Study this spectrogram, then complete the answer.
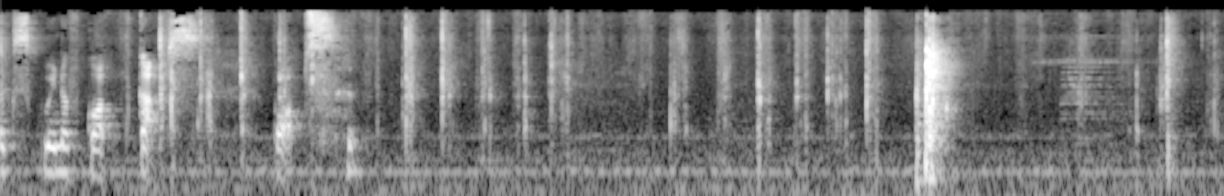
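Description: Playing cards riffle and flick as a deck is shuffled by hand.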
